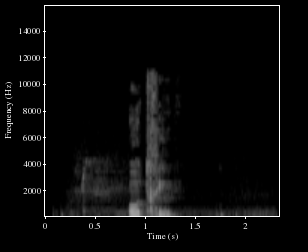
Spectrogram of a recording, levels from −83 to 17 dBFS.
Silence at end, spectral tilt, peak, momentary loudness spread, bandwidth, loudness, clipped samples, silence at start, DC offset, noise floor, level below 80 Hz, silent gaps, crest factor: 1.05 s; -5 dB/octave; -10 dBFS; 25 LU; 11.5 kHz; -30 LUFS; under 0.1%; 0.35 s; under 0.1%; -63 dBFS; -72 dBFS; none; 24 dB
